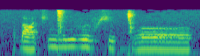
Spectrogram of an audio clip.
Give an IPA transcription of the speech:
ɗ ɑ t͡ʃ ŋ͡ǀ iː v ɯ v ʃ i ɡ͡ǀ oː

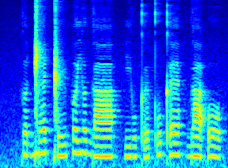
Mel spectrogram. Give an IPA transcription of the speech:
k ə˧˩ ɡ͡ǁ ɛ˥ ǁ y˩˧ p ə˥ j ə˥ ɡ a˧ | j u˩˧ kʼ ø˩˧ kʼ u˥˧ kʼ ɛ˥ | ɡ a˧˩ ʔ o˧˩

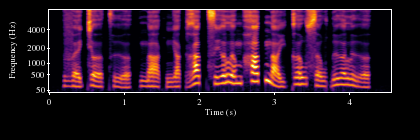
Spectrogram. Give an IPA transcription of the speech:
v ɛ˨˩˦ c əː˨˩˦ t̪ʰ ɨ˨˩˨ ə̯ | n aː˨˩ k̚ ɲ a˨˩ k̚ ɣ a˦˥ t̚ s i˧˥ ə̯ l ə˧˥ m h a˦˥ t̚ n a˨˩˨ j k əː˧ w s ə˨˩ w ɗ ɨ˧ ə̯ l ɨ˨˩ ə̯

